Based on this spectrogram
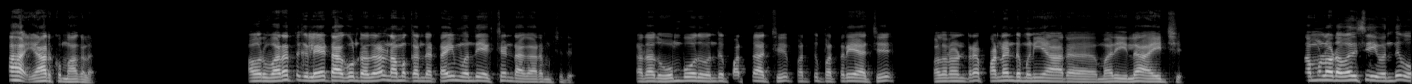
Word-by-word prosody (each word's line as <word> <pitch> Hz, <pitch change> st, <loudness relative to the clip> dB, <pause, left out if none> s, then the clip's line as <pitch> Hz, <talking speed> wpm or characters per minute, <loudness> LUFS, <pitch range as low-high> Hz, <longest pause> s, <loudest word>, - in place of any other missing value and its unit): ஆ -, -, +6 dB, 0.2 s
யாருக்கும் 150 Hz, -5 st, +3 dB
ஆகல. 120 Hz, -6 st, -5 dB, 1.6 s
அவர் 160 Hz, +1 st, +2 dB
வரதுக்கு 205 Hz, +1 st, +3 dB
லேட் 185 Hz, 0 st, +5 dB
ஆகும்ன்றதுனால, 175 Hz, +2 st, +2 dB
நமக்கு 180 Hz, -2 st, 0 dB
அந்த 155 Hz, -1 st, -2 dB
டைம் 190 Hz, +2 st, +2 dB
வந்து 175 Hz, +1 st, -2 dB
எக்ஸ்டெண்ட் 160 Hz, 0 st, -4 dB
ஆக 130 Hz, -1 st, -2 dB
ஆரம்பிச்சுது. 115 Hz, -5 st, -11 dB, 0.7 s
அதாவது 145 Hz, 0 st, -1 dB
9 170 Hz, +1 st, -1 dB
வந்து 155 Hz, +2 st, -5 dB
10ஆச்சு. 155 Hz, +1 st, -4 dB
10 145 Hz, +2 st, -12 dB
10:30 150 Hz, +3 st, -2 dB
ஆச்சு. 150 Hz, +6 st, -5 dB, 0.5 s
11:30, 155 Hz, +3 st, -2 dB
12:00 175 Hz, +1 st, +1 dB
மணி 155 Hz, +1 st, -2 dB, 0.2 s
ஆற 140 Hz, -1 st, -1 dB, 0.4 s
மாரில்லாம் 140 Hz, +1 st, 0 dB
ஆயிடுச்சு. 135 Hz, -4 st, -2 dB, 1.3 s
நம்மளோட 200 Hz, +1 st, +3 dB
வரிசையை 200 Hz, -1 st, +2 dB
வந்து 165 Hz, +6 st, -3 dB
160 Hz, 125 wpm, -23 LUFS, 145-180 Hz, 1.6 s, ஆ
